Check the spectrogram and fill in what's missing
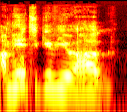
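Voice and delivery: high-pitched, badly faked South African accent; botched South African accent. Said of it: "give him the real South African".

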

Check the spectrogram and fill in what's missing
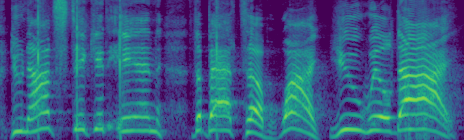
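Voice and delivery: slow, loud, emphatic warning; stern warning. Real, not acted. Preacher warning the church not to use the iron in the bath, loud and slow. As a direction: drag out you will die for effect.

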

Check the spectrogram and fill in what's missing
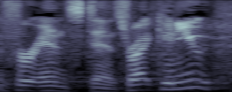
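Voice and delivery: normal talking voice

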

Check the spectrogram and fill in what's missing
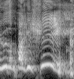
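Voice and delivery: high squeaky laugh on the question; bursting into laughter mid-question; laughing surprise. Retold or imitated. Retelling the woman popping up, high laughing shock.

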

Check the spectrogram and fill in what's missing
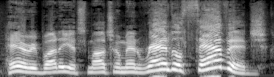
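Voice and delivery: big hammed-up introduction, punching the name; announcer-style hype. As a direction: announce him like a wrestling star. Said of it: "it'll be like".

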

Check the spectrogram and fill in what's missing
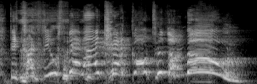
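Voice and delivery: put-on high shrieking kid voice; screeching little girl. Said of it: "Louise screeched".

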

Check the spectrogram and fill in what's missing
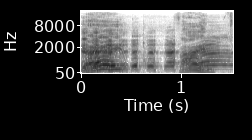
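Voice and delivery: high, laughing, fed-up giving in. Retold or imitated. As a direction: give in through laughter. Voicing the reluctant giving in.

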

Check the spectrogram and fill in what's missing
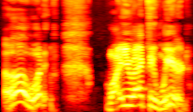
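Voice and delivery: high, baffled dimwit voice; mock someone missing the hint entirely; dim Endeavor. Endeavor misses Hawks's code words, high and baffled. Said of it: "Endeavor's thick in the brain skulls".

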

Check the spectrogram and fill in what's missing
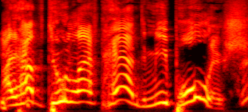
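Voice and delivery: high, loud mock Polish; joking Polish accent impression; co-host riffing in mock Polish accent. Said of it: "most Polish doctor".

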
